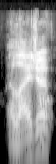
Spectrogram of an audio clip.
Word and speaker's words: Elijah: segment we're just about to talk about um Elijah I'm Gonna Let You am I pronouncing your name right first off yep Elijah is all good cool um we've already talked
